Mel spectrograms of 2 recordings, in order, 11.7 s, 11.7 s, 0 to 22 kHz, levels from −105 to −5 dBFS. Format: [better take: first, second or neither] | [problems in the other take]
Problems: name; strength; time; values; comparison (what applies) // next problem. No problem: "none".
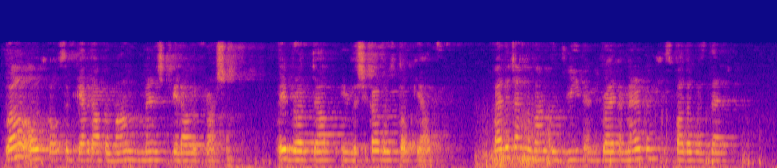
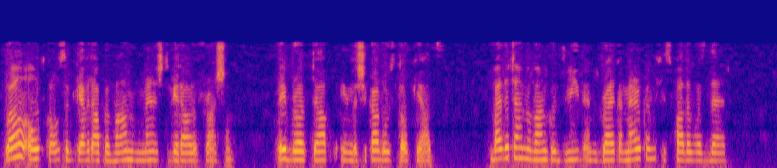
second | background sound (Thunder); 13 dB below the speech // room echo; dies away in 1.2 s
